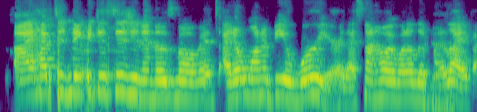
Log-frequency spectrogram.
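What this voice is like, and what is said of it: Speaks with a noticeable accent. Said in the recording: “with your accent, it sounded like you said the same word twice”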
